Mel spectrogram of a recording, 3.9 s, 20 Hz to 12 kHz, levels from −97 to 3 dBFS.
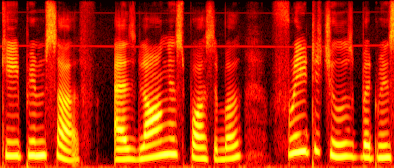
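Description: A switching supply whistle runs under the speech throughout. A switching power supply is cycling at an audible rate. The result is a thin, high tone that wanders between about 4.5 and 4.6 kHz. It sits roughly 45 dB below the speech.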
